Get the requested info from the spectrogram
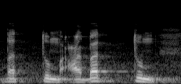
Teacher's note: اس با کو جو ہے تا میں ملانا ہے، اس دال کو نہیں پڑھیں گے، با کو با تا زبر بد، تا میم پیش تم، بدتم، عبدتم، اس دال کو نہیں پڑھیں گے۔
